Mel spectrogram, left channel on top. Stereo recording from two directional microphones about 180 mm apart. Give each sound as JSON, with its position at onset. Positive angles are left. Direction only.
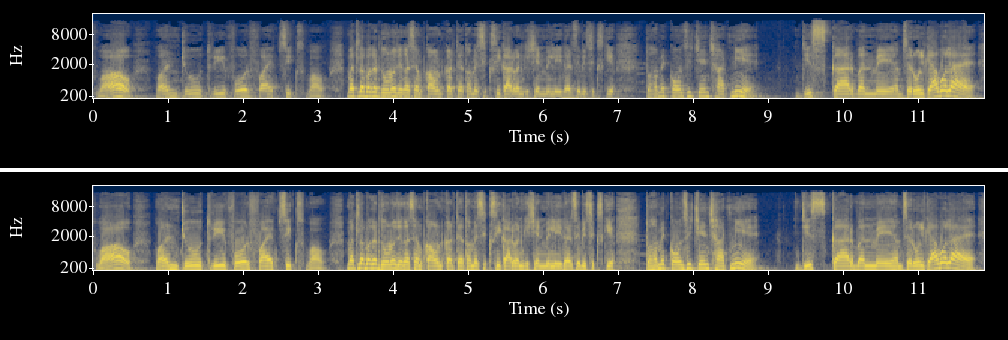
{"t": 0.1, "sound": "a man's voice", "side_deg": -50}
{"t": 2.9, "sound": "a man's voice", "side_deg": -40}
